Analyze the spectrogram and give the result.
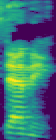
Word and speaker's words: Demi: How do we pronounce her name? – I think it's Demi. – Demi Lovato. Yep.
